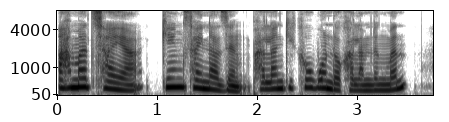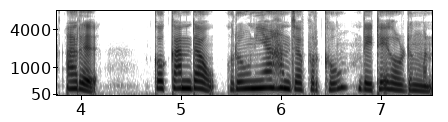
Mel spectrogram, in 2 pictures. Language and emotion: Bodo, neutral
